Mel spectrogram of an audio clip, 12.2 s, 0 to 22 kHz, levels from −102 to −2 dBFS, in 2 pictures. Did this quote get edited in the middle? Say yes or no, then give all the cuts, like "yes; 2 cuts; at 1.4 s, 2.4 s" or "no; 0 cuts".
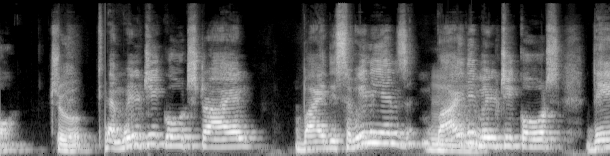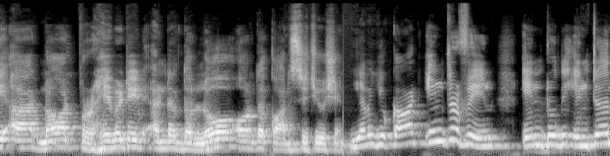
yes; 2 cuts; at 1.0 s, 9.5 s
